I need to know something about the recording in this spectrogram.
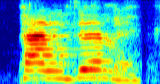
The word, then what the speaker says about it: pandemic: And the next word is Pandemic. okay. Pandemic. So, and please, if I had pronounced it the wrong way last time, I would like to correct.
